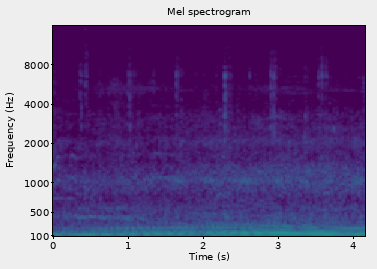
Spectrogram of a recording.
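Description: A motor vehicle's engine running steadily as a low drone, shifting slightly higher in pitch about three seconds in, with scattered light clicks over it.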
